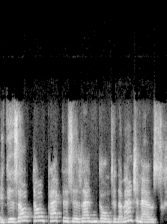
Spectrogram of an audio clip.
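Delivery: put-on Dublin accent. Retelling what a dance teacher used to say: imitating Lily Comfort's Dublin accent. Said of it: "she had a real Dublin accent".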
